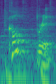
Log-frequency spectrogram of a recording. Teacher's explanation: Now, we want to remember the L. We make the sound of the L with our tongue going up. · So when we say culprit, it's not culprit, it's culprit. Gotta say the L and then switch to a P really quickly.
